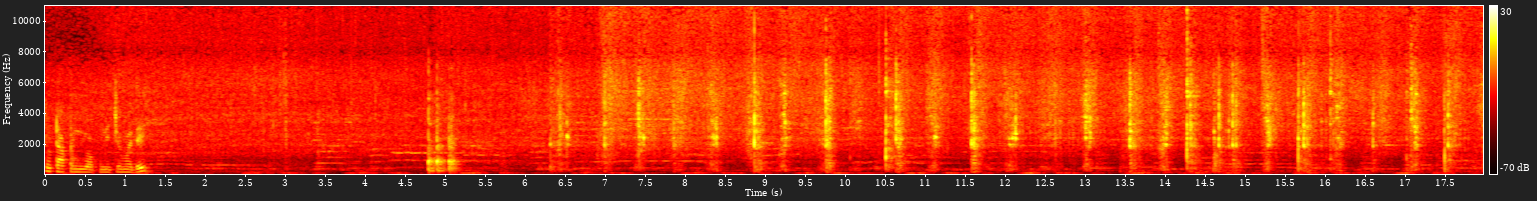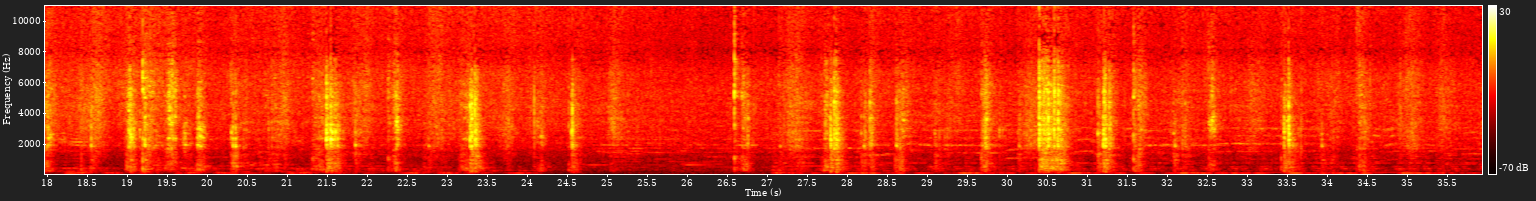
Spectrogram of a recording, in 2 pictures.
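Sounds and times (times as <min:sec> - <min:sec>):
light sizzle: 0:00.0 - 0:35.9
utensil clinking against pan: 0:27.7 - 0:32.6.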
